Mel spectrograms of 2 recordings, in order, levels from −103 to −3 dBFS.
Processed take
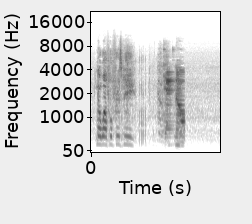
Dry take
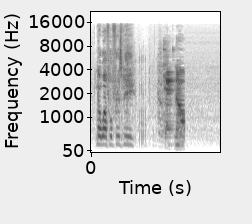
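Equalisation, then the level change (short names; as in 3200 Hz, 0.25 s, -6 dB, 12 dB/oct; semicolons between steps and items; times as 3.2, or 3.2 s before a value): air absorption 83 m; speaker cabinet 360–8200 Hz, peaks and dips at 430 Hz -4 dB, 700 Hz -7 dB, 1600 Hz -4 dB, 3300 Hz -3 dB; 0.0 dB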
